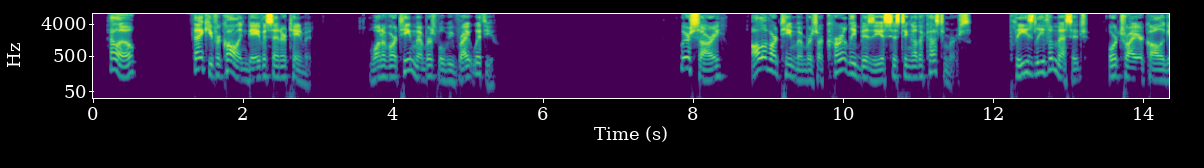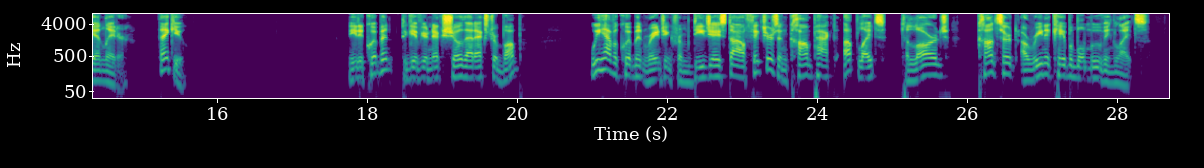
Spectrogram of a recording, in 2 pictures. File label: Phone System Messages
